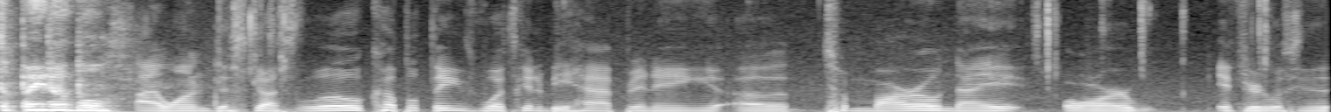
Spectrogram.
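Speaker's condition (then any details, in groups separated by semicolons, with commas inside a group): No condition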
